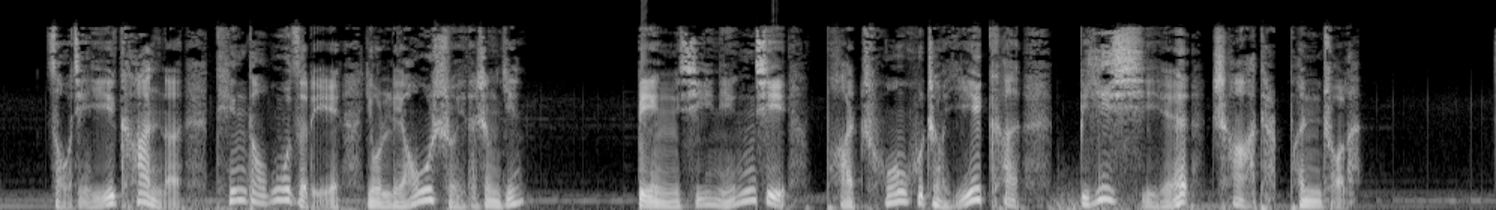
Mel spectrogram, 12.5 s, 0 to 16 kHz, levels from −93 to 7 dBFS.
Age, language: 30-49, Chinese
